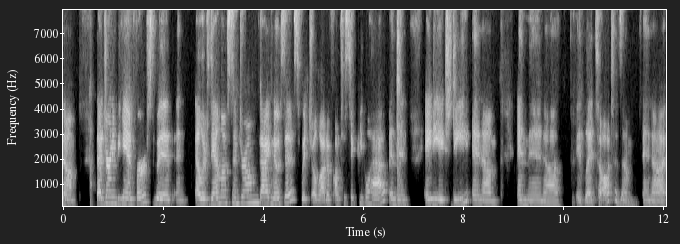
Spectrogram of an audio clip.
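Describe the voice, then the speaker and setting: A woman chats through her introduction on a video call, filling pauses with ums. Her pitch sits in the middle of the range. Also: a bit bright. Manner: chatty, frequent ums, light laughs. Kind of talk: round table introduction.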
